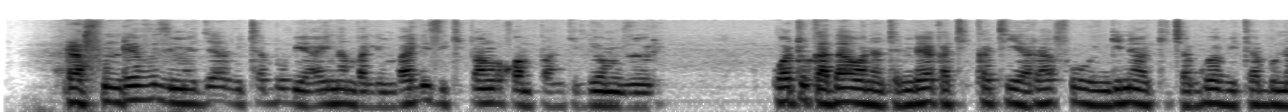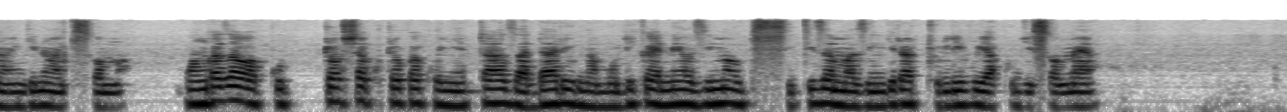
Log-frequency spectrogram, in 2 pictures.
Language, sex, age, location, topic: Swahili, male, 25-35, Nairobi, education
